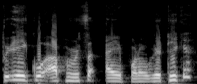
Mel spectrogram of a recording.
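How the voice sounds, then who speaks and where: A man's voice: fairly high pitch, normal speed, mellow, no room sound. A young man teaching children English phonics, asking questions and answering them himself and repeating key points. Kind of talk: classroom-style phonics lesson.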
